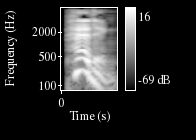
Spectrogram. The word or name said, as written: padding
